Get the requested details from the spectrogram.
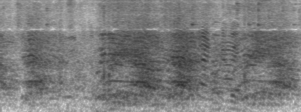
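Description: protest crowd chanting outdoors

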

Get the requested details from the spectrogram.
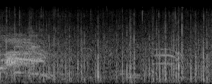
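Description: monsoon rain falling

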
